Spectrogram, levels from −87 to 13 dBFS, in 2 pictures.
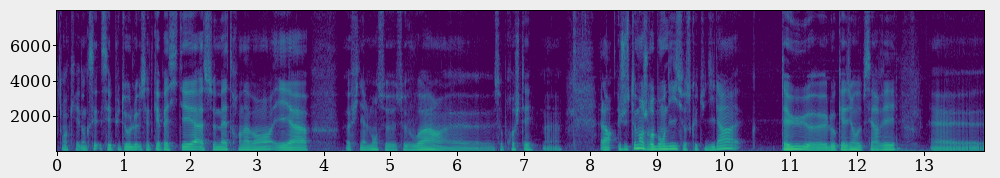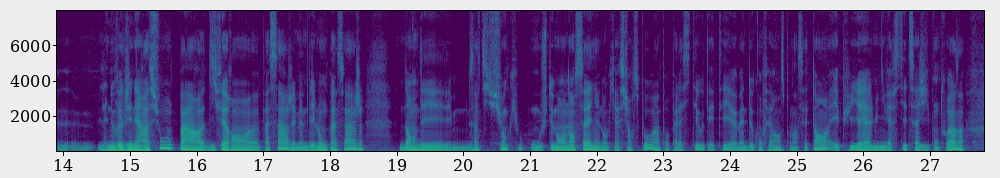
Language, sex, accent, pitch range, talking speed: French, male, French, 100-130 Hz, 195 wpm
